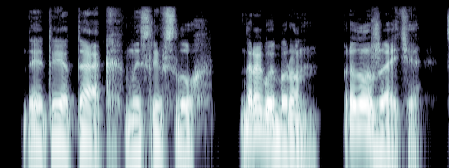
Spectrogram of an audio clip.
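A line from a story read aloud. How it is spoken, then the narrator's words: Calm reply. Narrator (Russian): спокойно ответил я ему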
